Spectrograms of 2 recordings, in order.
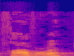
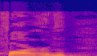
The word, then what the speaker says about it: Favre: Now, you know, that they don't know how to pronounce Brett Favre either. They call him Brett Favre. and they put the R in front of the V, which is nonsensical, but they do it.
